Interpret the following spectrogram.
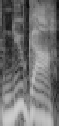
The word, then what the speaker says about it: nougat: N u n o u g- a t. Nougat. Nougat. It's not. It's nuga. Nuga. Nuga.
